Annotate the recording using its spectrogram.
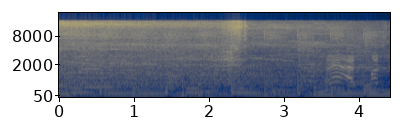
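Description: DeWalt circular saw cutting into a wooden post, a steady cut that stops about two and a half seconds in.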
